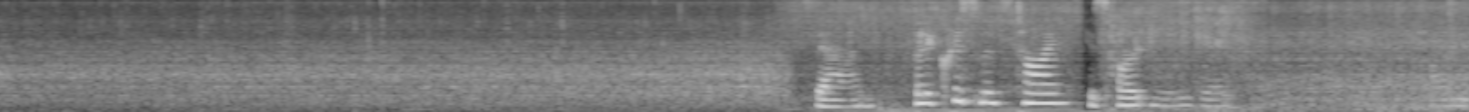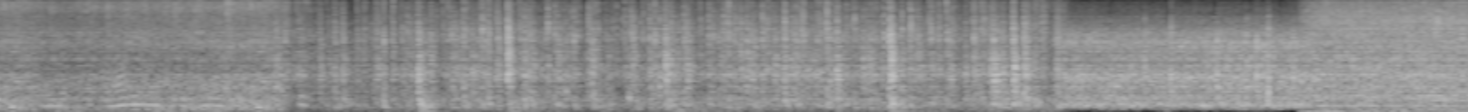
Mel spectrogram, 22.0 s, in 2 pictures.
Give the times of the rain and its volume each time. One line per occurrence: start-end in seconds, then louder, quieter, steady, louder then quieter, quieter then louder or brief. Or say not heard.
0.0-21.9 louder.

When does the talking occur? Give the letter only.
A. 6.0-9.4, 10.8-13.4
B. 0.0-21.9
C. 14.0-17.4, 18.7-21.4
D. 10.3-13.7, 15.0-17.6
A.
